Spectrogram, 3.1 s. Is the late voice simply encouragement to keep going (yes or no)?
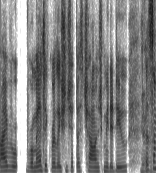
yes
